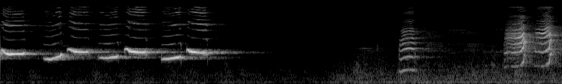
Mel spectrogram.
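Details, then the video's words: Masked laughingthrush delivering lure song: four paired rising-then-falling whistles in quick succession, then a silence, a single sharp note and a final pair of harsh rising notes. "Kicauan Poksay Hongkong"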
